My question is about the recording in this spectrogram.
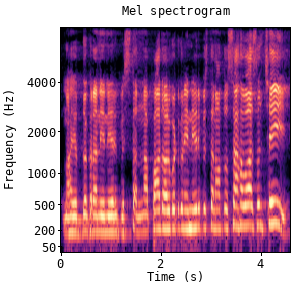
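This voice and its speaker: A man's voice: high voice, steady tone, fast, pushed and bright, in a large hall, voice pushed up. A male preacher speaking as God, pleading with his children and repeating tender promises.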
